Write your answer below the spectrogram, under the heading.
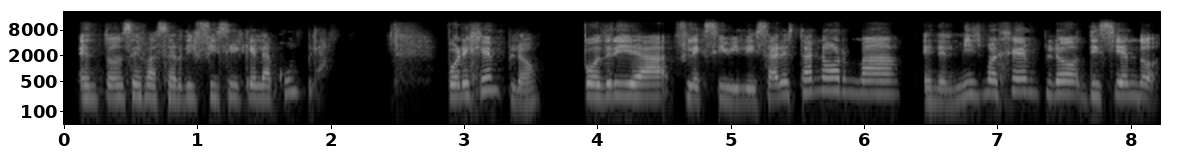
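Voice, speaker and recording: Bright-voiced woman coach. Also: medium pitch, no echo. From Uruguay. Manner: explanatory, asks rhetorical checks. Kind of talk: webinar talk on guilt.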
